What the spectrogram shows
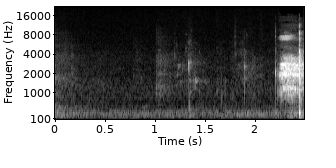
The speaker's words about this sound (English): Just get a drink of water there.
